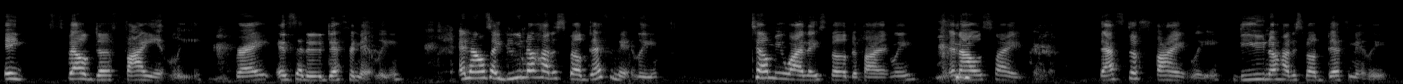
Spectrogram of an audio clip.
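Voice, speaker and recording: Host donna, accento liberiano, sfogo scherzoso in videochiamata. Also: female voice, medium pitch, expressive, normal speed, bright, forceful tone, poor audio. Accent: Liberian English. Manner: ranting, laughing, playful. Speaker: podcast host. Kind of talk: casual group chat over a video call. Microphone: video call.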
